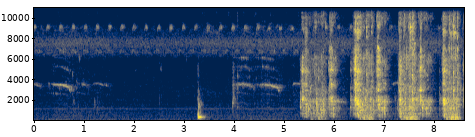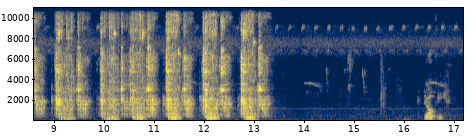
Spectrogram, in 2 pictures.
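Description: A Losi 5ive T 1/5 scale RC car gas engine during break-in, giving about a dozen rapid, loud bursts over roughly eight seconds, with a quiet background before and after.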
